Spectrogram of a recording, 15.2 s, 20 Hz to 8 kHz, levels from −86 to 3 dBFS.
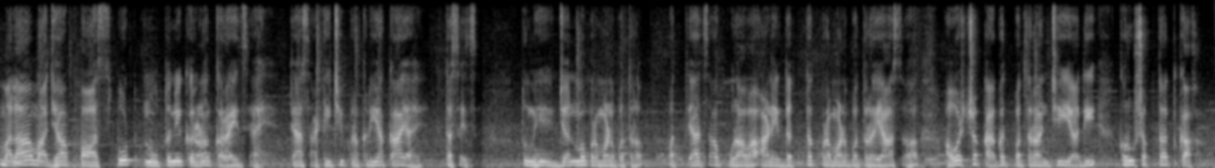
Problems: constant background noise, background conversations at intervals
